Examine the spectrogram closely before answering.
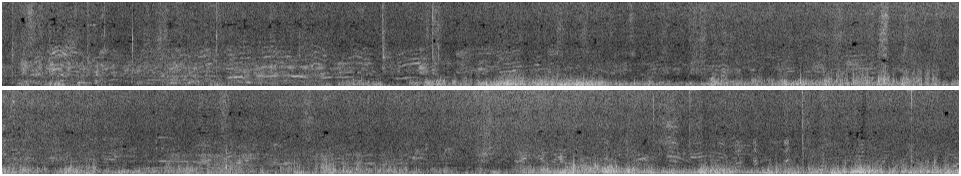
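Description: Wind blows outdoors, buffeting the microphone in strong gusts.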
